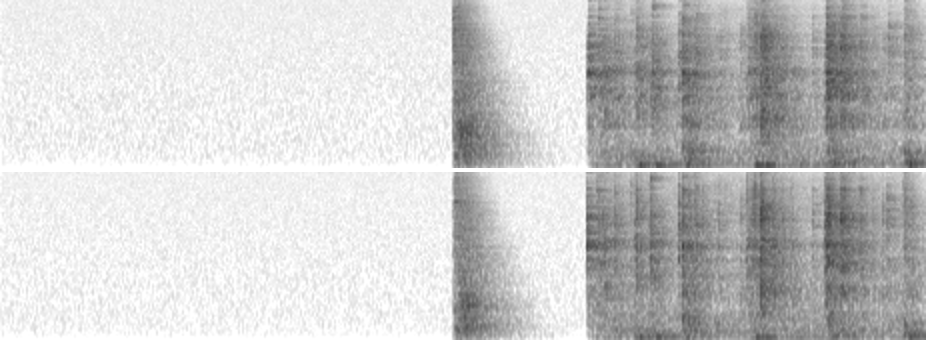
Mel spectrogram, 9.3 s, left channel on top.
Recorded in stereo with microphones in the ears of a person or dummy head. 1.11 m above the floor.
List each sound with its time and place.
4.5 s a gunshot: 55° left (ahead or behind), 1.0 m
5.9 s typing on a keyboard: 80° right, 0.6 m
